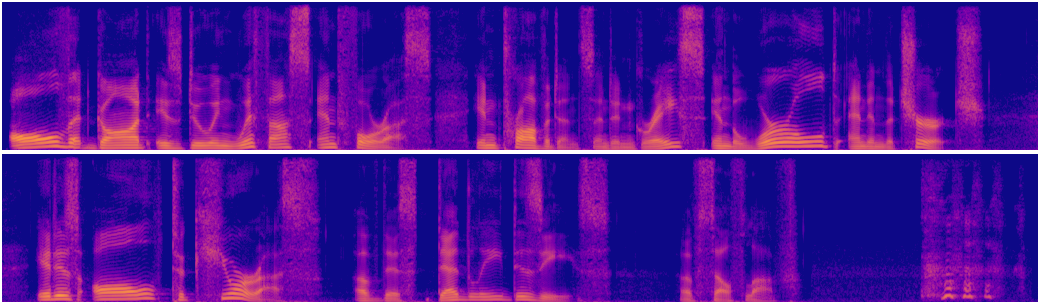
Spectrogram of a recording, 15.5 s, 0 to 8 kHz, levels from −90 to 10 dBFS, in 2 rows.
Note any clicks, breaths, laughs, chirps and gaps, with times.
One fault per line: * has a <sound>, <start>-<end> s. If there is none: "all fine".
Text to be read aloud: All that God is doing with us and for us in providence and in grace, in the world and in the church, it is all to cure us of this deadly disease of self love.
* has a laugh, 14.6-15.5 s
